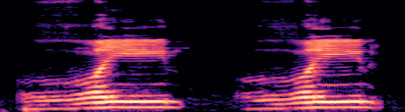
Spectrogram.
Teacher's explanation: अदना हल्क यानी हल्क का मुंह की तरफ वाला हिस्सा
